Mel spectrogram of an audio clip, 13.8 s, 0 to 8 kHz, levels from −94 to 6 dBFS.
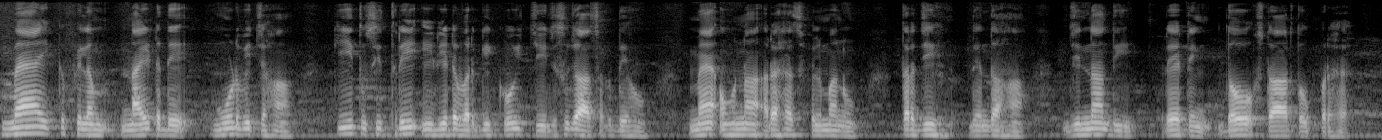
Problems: constant background noise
